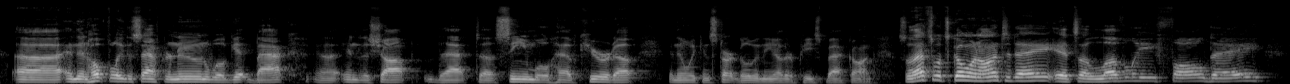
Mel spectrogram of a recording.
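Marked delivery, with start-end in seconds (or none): 10.4-12.6 slow, heavy, dripping, laid-on-thick sarcasm. Describing the cold gray weather on a live broadcast: heavy sarcasm. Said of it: "I say that with as much sarcasm as I can".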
